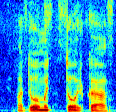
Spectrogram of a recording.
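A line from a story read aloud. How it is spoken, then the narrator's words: Confused muttering. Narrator (Russian): растерянно бормотал несчастный Александр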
